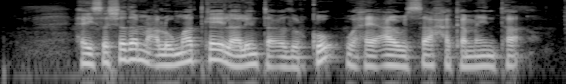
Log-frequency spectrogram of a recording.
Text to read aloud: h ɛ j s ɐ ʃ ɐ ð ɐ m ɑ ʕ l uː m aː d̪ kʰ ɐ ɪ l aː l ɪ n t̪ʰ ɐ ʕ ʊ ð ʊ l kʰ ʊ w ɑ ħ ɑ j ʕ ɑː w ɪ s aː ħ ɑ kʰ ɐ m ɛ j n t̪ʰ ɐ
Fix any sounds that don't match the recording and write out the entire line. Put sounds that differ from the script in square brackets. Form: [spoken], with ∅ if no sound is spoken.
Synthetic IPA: h ɛ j s ɐ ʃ ɐ ð ɐ m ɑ ʕ l uː m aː d̪ kʰ ɐ ɪ l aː l ɪ n t̪ʰ ɐ ʕ ʊ ð ʊ [r] kʰ ʊ w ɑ ħ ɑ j ʕ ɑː w ɪ s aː ħ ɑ kʰ ɐ m ɛ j n t̪ʰ ɐ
